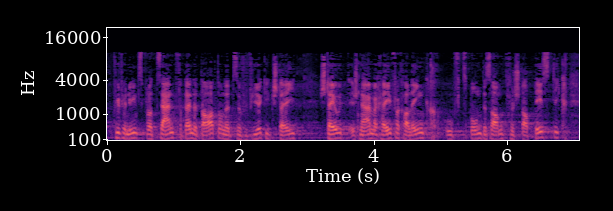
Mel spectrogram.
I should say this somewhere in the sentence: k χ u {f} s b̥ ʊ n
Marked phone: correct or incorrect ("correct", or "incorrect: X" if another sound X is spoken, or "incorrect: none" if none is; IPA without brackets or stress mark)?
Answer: correct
